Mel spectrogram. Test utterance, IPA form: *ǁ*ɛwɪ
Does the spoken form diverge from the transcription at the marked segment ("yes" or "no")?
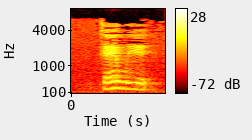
yes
